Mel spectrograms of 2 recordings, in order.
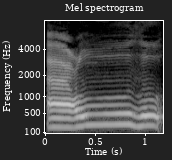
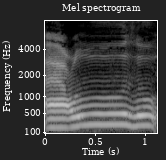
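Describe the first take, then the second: The two takes are said the same way.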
